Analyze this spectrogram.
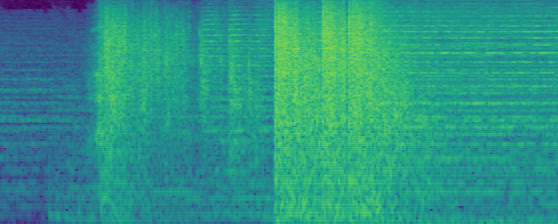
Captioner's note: door breaks open / gunshots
